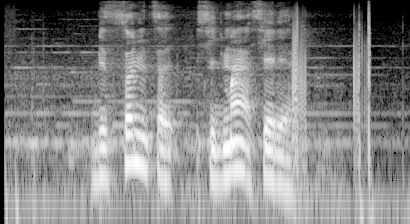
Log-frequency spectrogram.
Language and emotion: Russian, neutral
